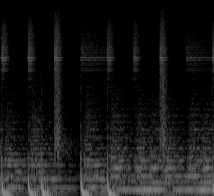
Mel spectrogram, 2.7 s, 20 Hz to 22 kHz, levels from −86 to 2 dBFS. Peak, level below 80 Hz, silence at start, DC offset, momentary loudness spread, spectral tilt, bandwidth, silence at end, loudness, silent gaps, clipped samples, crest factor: -34 dBFS; -50 dBFS; 0 s; under 0.1%; 3 LU; -5 dB/octave; 19 kHz; 0 s; -48 LUFS; none; under 0.1%; 12 dB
